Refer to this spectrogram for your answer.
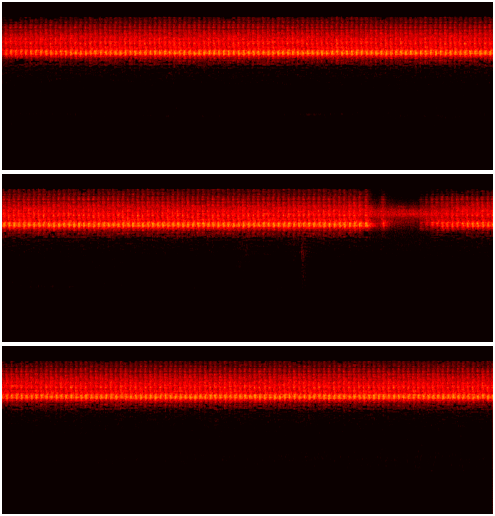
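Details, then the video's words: Unbroken shrill insect buzzing from grasshoppers, no music, pulsing evenly around four times a second for most of the stretch, with one brief hush just before the nine-second point. "Grass Hopper Sounds"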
